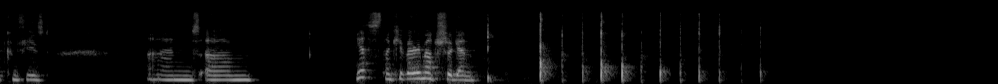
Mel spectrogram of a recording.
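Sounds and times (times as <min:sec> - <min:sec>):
person clapping hands: 0:05.4 - 0:07.8.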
